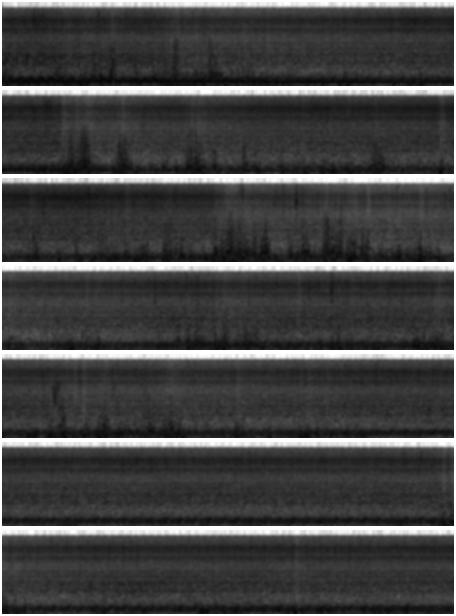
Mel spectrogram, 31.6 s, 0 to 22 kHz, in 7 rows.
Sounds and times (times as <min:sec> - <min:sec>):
Wind noise (microphone): 0:00.0 - 0:21.9, 0:26.4 - 0:31.6.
